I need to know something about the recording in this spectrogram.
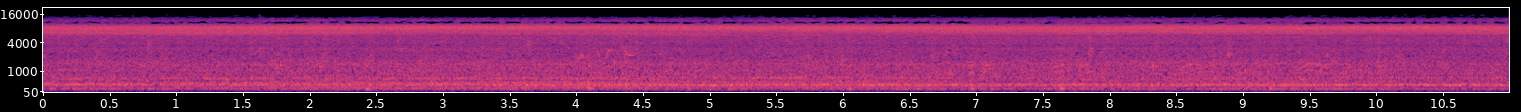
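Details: Fanning Japanese honey bees on a hot day produce an even, sustained drone. A few faint brief ticks sit over it, along with a persistent high-pitched hiss.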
